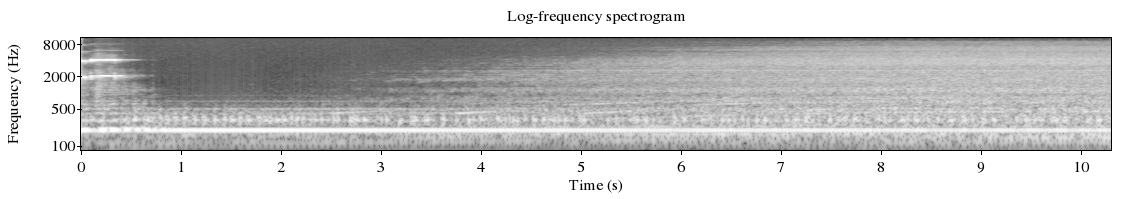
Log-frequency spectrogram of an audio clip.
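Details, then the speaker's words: Ninja Foodi OP500UK after fixing the loose heating-element retaining bracket and refitting the Torx and Phillips screws: a short beep, then a steady fan rush and low even hum, with the earlier rattle gone. "so well that solved my rattle hopefully it helps some of you guys out there even if it's not the exact same thing it might be similar"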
